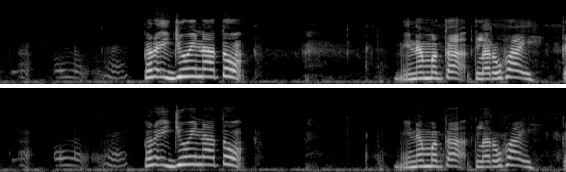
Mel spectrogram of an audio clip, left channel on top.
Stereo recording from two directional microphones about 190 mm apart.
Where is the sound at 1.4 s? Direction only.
15° left (ahead or behind).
